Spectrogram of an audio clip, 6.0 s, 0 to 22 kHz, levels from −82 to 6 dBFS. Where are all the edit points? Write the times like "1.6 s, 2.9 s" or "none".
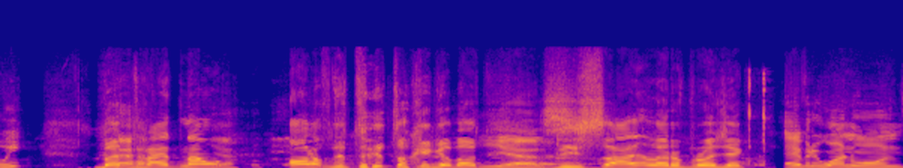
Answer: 5.1 s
